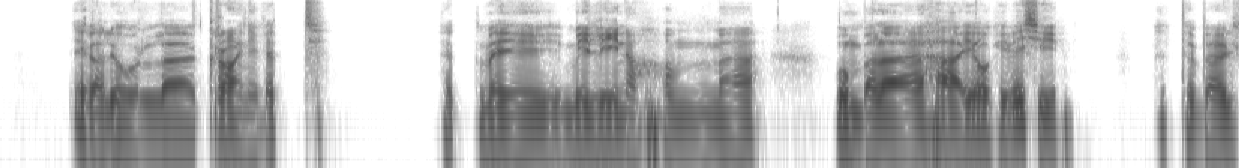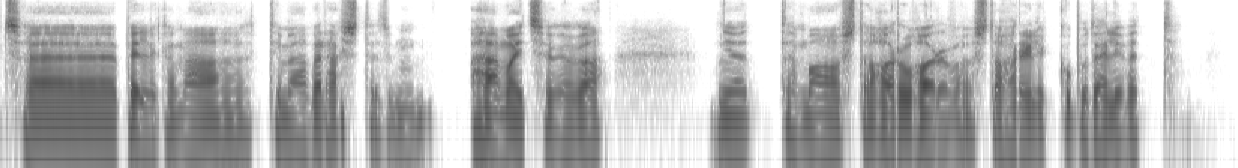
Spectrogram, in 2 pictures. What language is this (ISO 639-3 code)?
vro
